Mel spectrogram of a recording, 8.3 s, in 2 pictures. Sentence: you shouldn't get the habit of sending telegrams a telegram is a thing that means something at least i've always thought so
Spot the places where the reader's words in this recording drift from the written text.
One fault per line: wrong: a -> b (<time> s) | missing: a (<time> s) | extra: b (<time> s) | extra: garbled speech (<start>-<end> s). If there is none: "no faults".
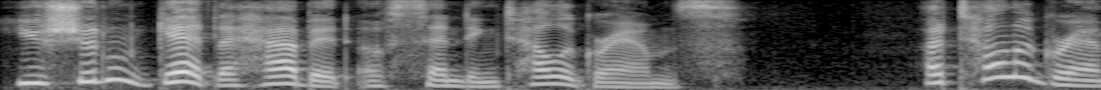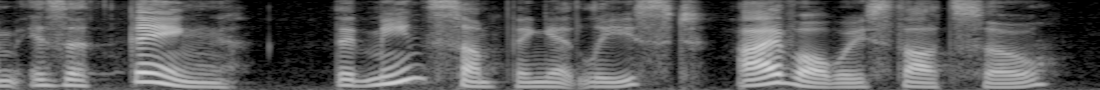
no faults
